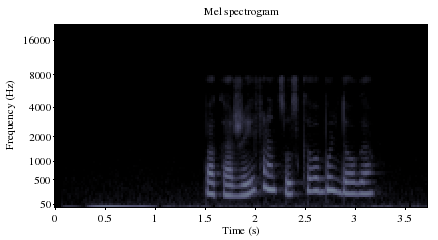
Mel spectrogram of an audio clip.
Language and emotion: Russian, positive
